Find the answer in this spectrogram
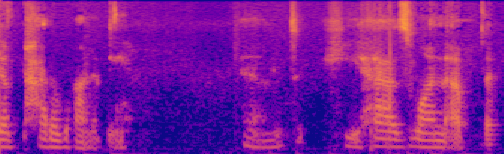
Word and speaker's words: Bodéwadmi: There's been a movement toward pronouncing it Potawatomi, which is closer to what it would actually be in the language.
